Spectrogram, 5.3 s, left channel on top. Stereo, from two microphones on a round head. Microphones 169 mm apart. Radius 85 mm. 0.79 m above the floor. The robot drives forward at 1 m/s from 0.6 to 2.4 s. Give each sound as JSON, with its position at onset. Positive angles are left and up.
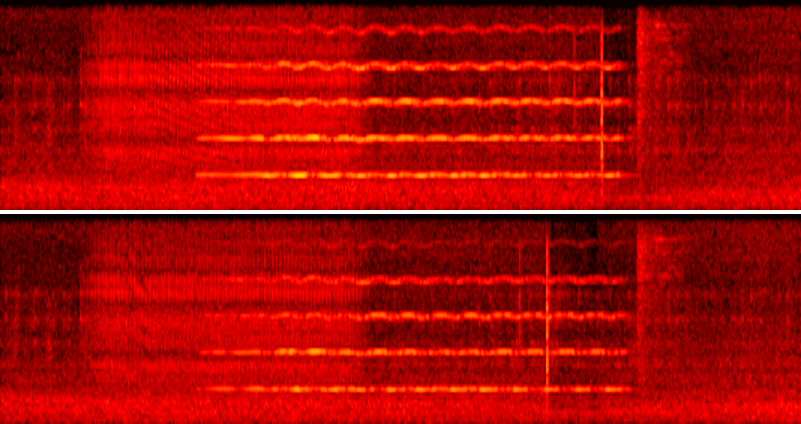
{"t": 1.3, "sound": "a violin", "side_deg": 70, "distance_m": 1.4}
{"t": 4.2, "sound": "a dropped coin", "side_deg": 5, "distance_m": 3.5}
